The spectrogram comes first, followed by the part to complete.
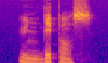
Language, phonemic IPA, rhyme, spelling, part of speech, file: French, /de.pɑ̃s/, -ɑ̃s, dépense, noun / verb, Fr-dépense.ogg
- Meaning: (noun) 1. expense 2. expenditure 3. spending; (verb) inflection of dépenser: 1. first/third-person singular present indicative/subjunctive 2. second-person singular imperative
